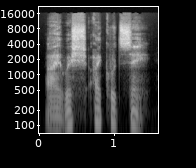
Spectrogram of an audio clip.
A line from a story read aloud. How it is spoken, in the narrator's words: Harmony replied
